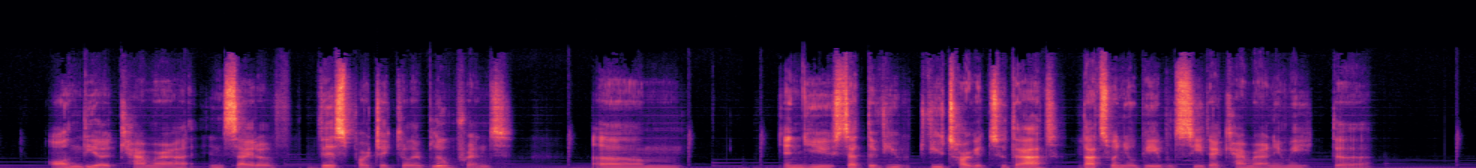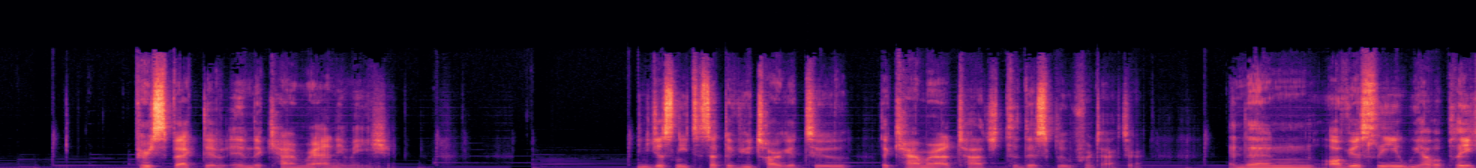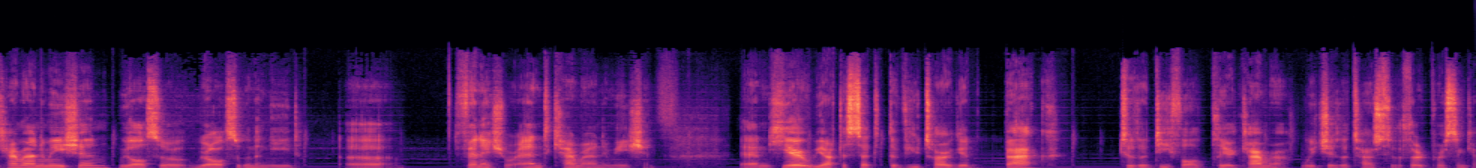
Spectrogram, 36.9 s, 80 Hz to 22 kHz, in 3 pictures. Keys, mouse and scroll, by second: 0.1 click, 1.2 click, 1.4 right click, 2.6 click, 3.2 right click, 3.9 right click, 5.5 click, 6.4 click, 8.0 click, 8.7 click, 9.0 right click, 9.6 k, 11.9 F8, 12.5 typing, 13.0 right click, 16.8 click, 17.7 right click, 18.8 click, 19.4 right click, 20.9 click, 22.3 right click, 22.8 right click, 23.3-28.5 typing, 29.2 right click, 29.9 click, 30.1 middle click, 30.5 right click, 31.1 right click, 31.5 click, 31.8 right click, 32.0 ctrl+c, 32.2 ctrl+v, 34.4 click, 34.6 scroll, 35.3 click, 36.3 Delete.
